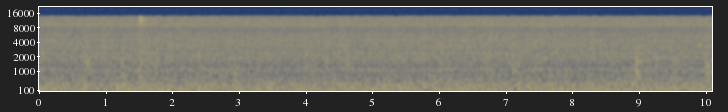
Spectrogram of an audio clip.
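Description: Indesit IDC8T3 condenser tumble dryer running a drying cycle: a steady rumble from the turning drum and fan motor, with a few faint clicks.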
